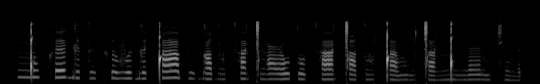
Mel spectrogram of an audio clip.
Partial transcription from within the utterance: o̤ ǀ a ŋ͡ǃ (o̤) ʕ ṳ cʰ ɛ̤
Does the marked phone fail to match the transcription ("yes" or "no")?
no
